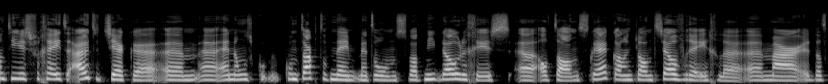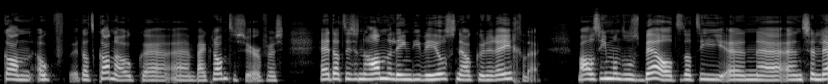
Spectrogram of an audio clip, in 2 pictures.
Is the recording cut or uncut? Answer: cut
